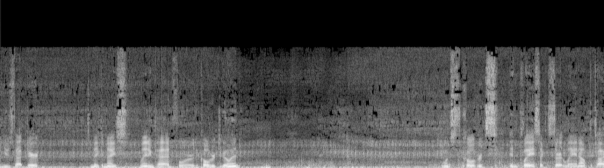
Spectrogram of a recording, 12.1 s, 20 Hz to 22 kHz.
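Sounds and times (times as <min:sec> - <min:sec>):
tractor engine running: 0:00.0 - 0:12.0.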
